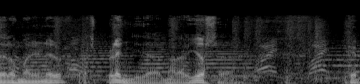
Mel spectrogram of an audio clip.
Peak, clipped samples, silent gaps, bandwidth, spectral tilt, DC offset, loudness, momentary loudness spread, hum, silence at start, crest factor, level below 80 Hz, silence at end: -12 dBFS; under 0.1%; none; 11 kHz; -5 dB/octave; under 0.1%; -33 LUFS; 11 LU; none; 0 s; 20 dB; -38 dBFS; 0 s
